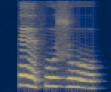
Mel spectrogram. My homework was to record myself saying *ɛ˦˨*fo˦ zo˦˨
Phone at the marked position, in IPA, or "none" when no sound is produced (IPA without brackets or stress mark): ɛ˦˨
